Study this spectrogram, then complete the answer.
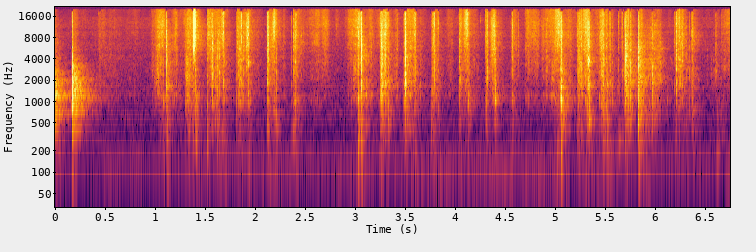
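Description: Oracle cards being shuffled for a card reading, a run of crisp papery riffles and slaps in irregular bursts, close and alone with no talking.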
